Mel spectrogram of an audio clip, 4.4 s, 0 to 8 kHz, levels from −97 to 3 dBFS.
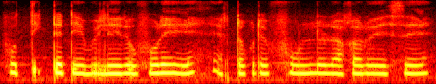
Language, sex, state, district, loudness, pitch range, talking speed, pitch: Bengali, female, West Bengal, Cooch Behar, -17 LUFS, 265-275 Hz, 110 wpm, 270 Hz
